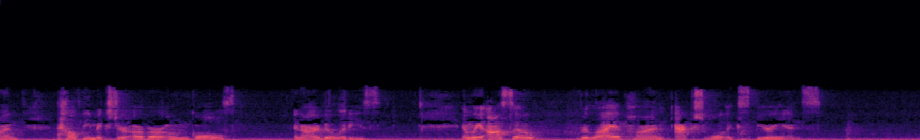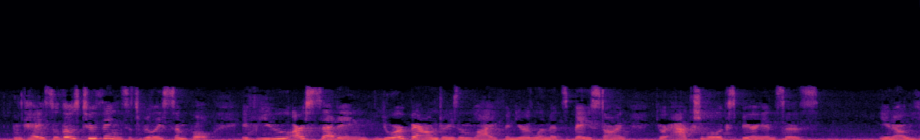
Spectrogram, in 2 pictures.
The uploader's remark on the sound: Today’s episode is another live Periscope recording, so please excuse some of the poor sound quality.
